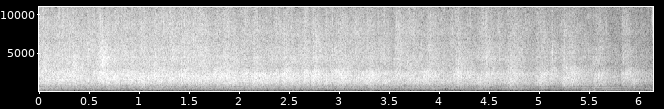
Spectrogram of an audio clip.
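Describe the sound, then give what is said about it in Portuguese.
A large crowd applauds the name of the Lord, a steady, dense wash of many hands clapping at once that fills the whole stretch and tapers slightly toward the end. “Você pode aplaudir o nome do Senhor em nome de Jesus?”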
